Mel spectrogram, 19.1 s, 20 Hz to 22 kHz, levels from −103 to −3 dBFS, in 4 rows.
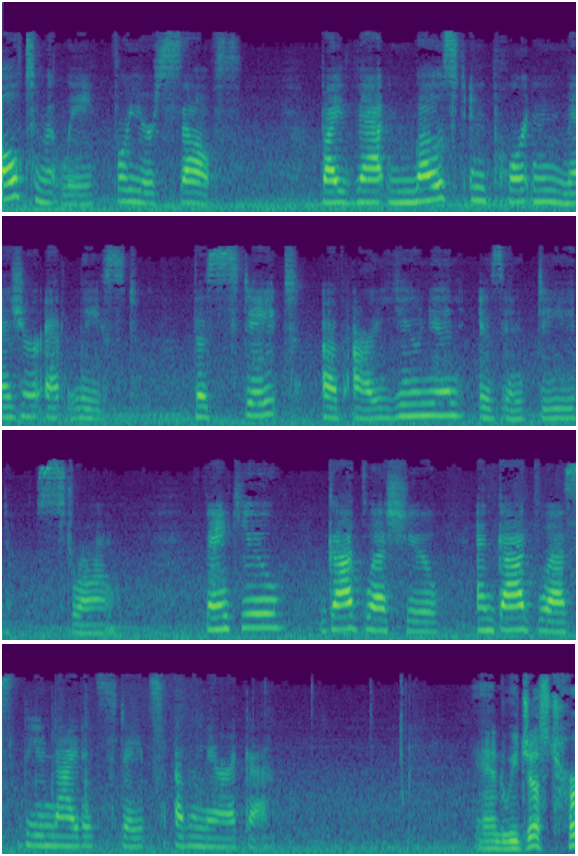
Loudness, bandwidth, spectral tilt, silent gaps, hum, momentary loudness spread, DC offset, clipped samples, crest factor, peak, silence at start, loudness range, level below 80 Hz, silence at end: -32 LUFS; 12.5 kHz; -4.5 dB/octave; none; none; 21 LU; under 0.1%; under 0.1%; 20 dB; -12 dBFS; 0 s; 7 LU; -54 dBFS; 0 s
